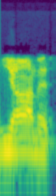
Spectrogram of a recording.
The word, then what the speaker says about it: Giannis: Uh, meanwhile, James is in Providence waiting patiently on Jaylen Brown for Giannis.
